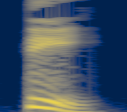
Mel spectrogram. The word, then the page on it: 地: Chinese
